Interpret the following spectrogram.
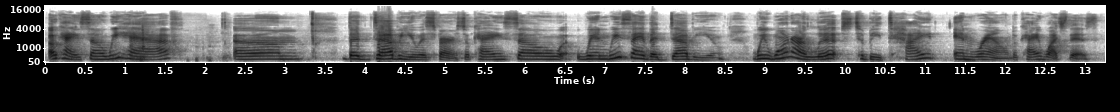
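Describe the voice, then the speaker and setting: An American woman gives a casual online English pronunciation lesson, friendly and encouraging, speaking slowly and deliberately. Her medium-pitched voice is animated with a darkish tone.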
